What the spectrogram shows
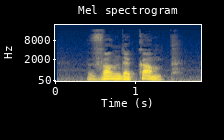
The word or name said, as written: Van de Kamp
